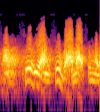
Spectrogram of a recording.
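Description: Speech: an elderly monk preaching a sermon in Burmese.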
